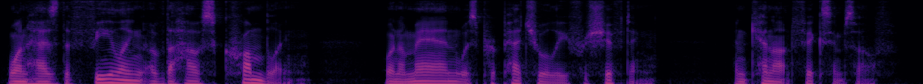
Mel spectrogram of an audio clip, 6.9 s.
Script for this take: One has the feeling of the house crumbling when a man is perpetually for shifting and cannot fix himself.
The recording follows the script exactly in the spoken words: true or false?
false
